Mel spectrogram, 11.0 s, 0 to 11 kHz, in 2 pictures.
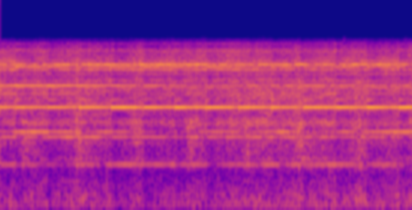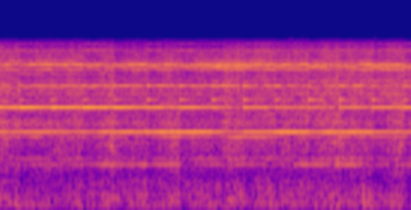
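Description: Union Pacific 844, an ALCO 4-8-4 Northern steam locomotive, passing slowly with its bell ringing steadily, struck over and over, over a hiss of steam from the cylinders and soft exhaust chuffs.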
